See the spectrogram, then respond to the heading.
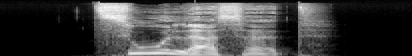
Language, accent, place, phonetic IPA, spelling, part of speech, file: German, Germany, Berlin, [ˈt͡suːˌlasət], zulasset, verb, De-zulasset.ogg
- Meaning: second-person plural dependent subjunctive I of zulassen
